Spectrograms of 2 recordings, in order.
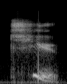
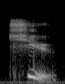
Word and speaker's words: tu: So I'm talking directly to someone, and that is tu, tu.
